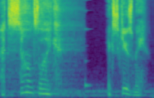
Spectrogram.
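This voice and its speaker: A man's voice: a little high, expressive, slow, faint music behind. An actor playing a polite, earnest and cautious young man in a video game, speaking a little hesitantly. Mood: cautious, reserved.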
